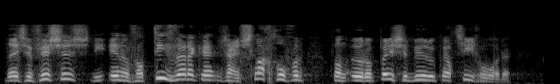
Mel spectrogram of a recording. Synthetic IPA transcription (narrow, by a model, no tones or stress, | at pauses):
dejzəvɪsəsdiʔɪnovatifʋɛrkəzɛjnslɑχtɔfər | v̥ɑnøːɾopejsəbyɾokratsiχəʋɔɹdə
